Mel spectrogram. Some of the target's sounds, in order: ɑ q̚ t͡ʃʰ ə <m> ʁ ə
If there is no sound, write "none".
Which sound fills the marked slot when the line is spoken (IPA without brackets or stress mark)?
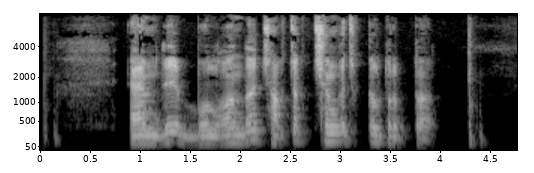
ɴ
